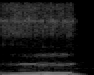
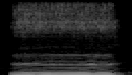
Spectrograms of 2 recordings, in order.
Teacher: It's a voiced consonant. Okay, voiced consonant. It is alveolar. We produce it at alveolar ridge. What do? We bring the blade of our tongue against alveolar, and we say zzz, and there is a friction, audible friction, fricative sound.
